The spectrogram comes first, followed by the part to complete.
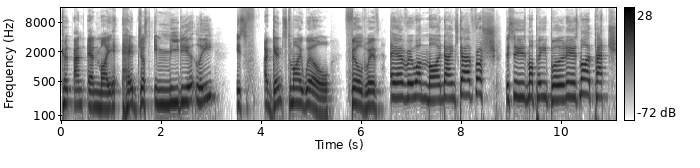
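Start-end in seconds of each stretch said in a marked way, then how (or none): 6.6-11.1 put-on London street-kid accent. Complaining that a character's accent is stuck in the head: Gavroche accent. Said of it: "They've ruined that accent for me".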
